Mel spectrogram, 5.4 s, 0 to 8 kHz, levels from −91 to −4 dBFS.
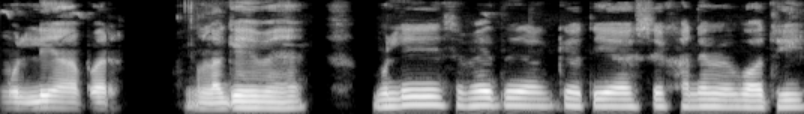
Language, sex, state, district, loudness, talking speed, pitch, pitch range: Hindi, male, Bihar, Araria, -16 LUFS, 200 wpm, 135 Hz, 120-145 Hz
